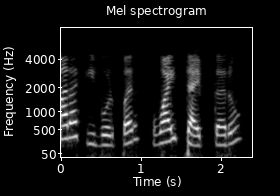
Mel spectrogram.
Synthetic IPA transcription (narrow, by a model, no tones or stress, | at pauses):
aːɾakiːboːɾɖpɐɾʋaːiʈːaːɪp̚kɐɾõ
